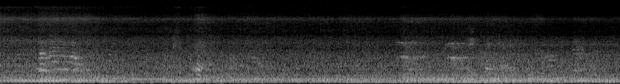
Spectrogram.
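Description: Steady low drone of a motor-vehicle engine running nearby, with soft murmured speech now and then.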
